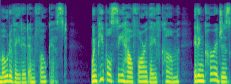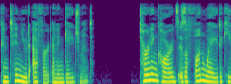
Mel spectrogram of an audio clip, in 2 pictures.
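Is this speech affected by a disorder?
No.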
